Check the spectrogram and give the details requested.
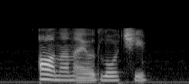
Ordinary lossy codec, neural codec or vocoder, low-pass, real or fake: MP3, 32 kbps; none; 5.4 kHz; real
